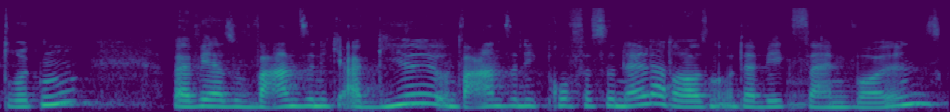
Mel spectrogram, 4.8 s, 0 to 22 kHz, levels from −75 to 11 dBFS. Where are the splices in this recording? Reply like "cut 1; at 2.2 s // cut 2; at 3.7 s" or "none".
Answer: cut 1; at 2.3 s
